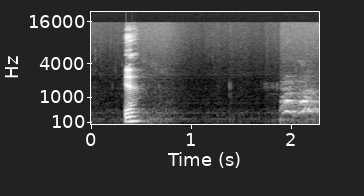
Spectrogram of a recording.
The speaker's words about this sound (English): Dog just won't shut the fuck up.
